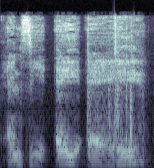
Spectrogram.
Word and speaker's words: NCAA: Four one for basketball or NCAA however you Brown said it's there I prefer pronouncing it NC double-a then here's NBA showdown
